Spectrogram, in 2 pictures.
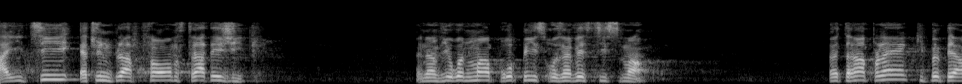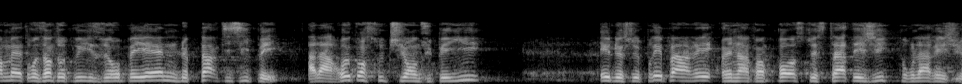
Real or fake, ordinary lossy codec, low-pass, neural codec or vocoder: fake; none; 7.2 kHz; vocoder, 22.05 kHz, 80 mel bands, HiFi-GAN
